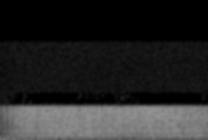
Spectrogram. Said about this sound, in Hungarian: Ez például, gondolom a kedves hallgató is fölismeri, akkor rádió is rá legyen, akkor ez az esőgép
